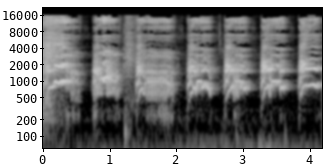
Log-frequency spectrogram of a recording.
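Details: Bonnie, a French Bulldog puppy, howls in protest at being shut in a box while her pen is cleaned one morning indoors: seven drawn-out, wavering yowls with rising then falling pitch, each about half a second, separated by brief silences.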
